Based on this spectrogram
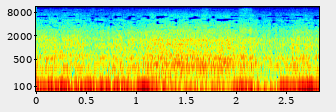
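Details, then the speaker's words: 1997 Mercury Villager, owner reports very rough running over a year, dying and no-start: low idle rumble with slight uneven lope, a little smoother after snapping EGR valve open and closed; rough idle from EGR valve stuck open, diaphragm still works. "This is going to be a stuck open EGR valve. The diaphragm still works, but the EGR valve is stuck open."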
